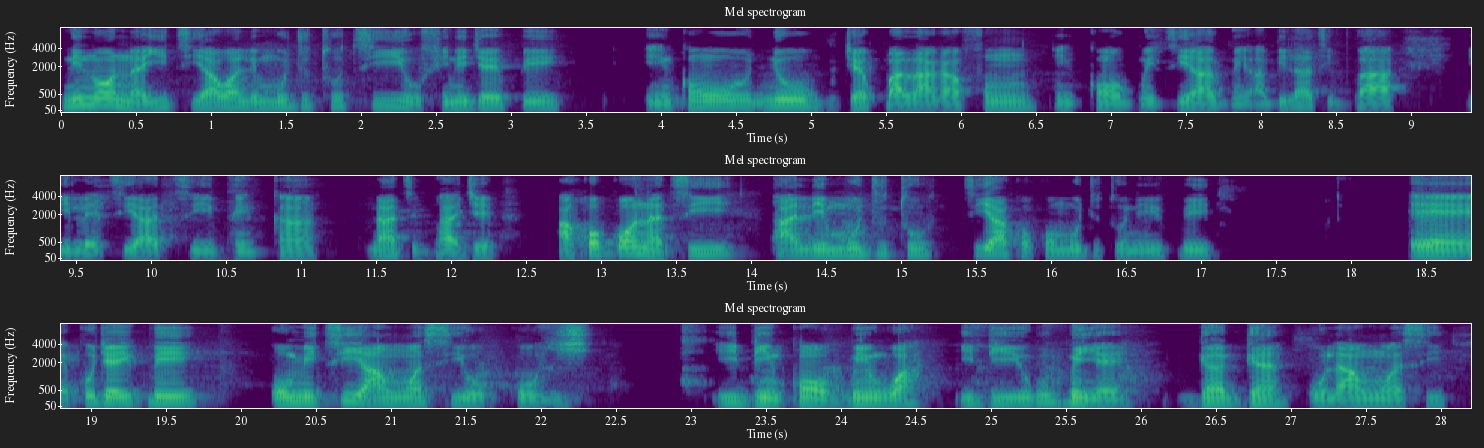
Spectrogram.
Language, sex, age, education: Yoruba, male, 30-45, tertiary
